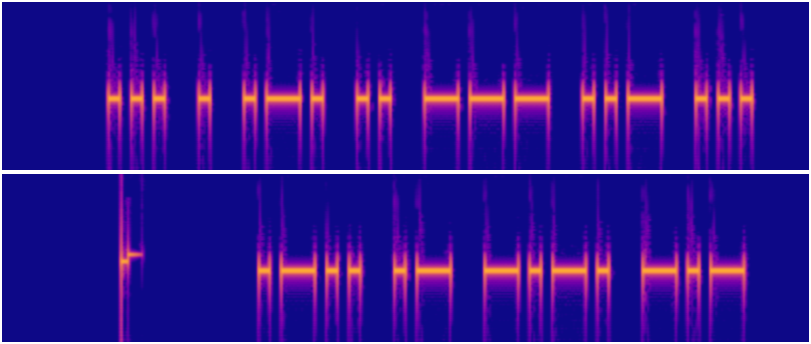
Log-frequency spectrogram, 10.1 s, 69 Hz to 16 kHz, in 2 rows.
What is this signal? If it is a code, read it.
Morse code, heard as a keyed tone, about 17 wpm, 700 Hz. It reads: SERIOUS LACK
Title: Sentences from Top 1100 Words - New Word Drill - 17wpm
